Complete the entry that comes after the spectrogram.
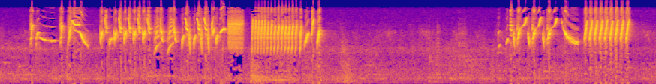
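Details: A European goldfinch delivers long bouts of fast, liquid twittering mixed with harsh buzzy rattles, pauses for about two seconds, then resumes with more chattering notes and a dry trill.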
